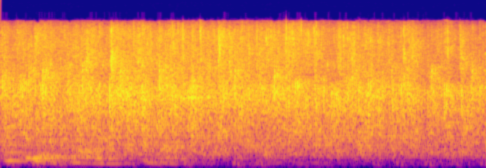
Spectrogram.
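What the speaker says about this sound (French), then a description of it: "Mesdames et messieurs, on l'applaudit très fort." An audience at an evening campfire show claps steadily, dense, loud applause throughout with a brief voice at the start.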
